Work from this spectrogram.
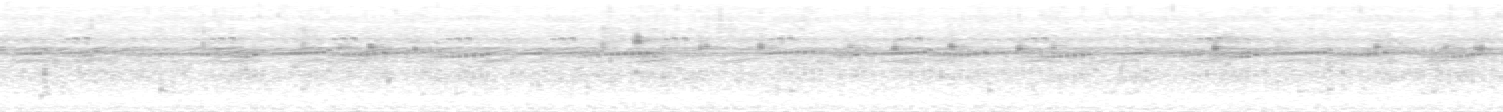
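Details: Lakeside frog chorus, a thick high-pitched drone of overlapping trills with brief, brighter clicks rising above the wall of sound at irregular moments.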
